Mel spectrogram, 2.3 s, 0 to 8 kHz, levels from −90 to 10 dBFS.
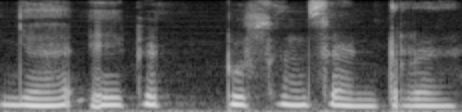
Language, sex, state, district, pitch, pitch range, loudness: Hindi, female, Bihar, Vaishali, 195 Hz, 185-210 Hz, -13 LUFS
